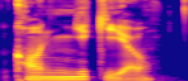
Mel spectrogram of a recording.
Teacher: the standard pronunciation involves two I's. One's a consonant followed by a vowel. · The syllable before this kind of double i sound is long.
